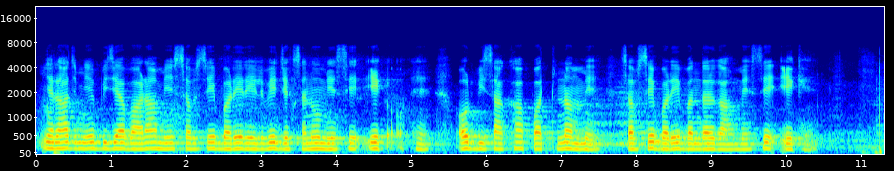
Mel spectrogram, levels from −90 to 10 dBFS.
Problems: constant background noise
